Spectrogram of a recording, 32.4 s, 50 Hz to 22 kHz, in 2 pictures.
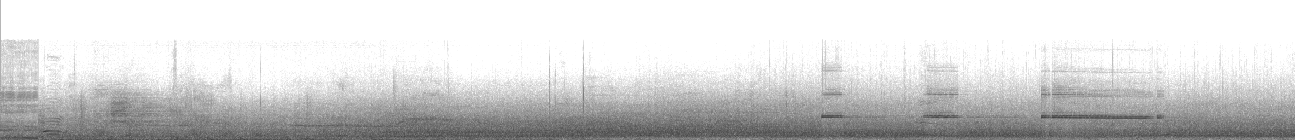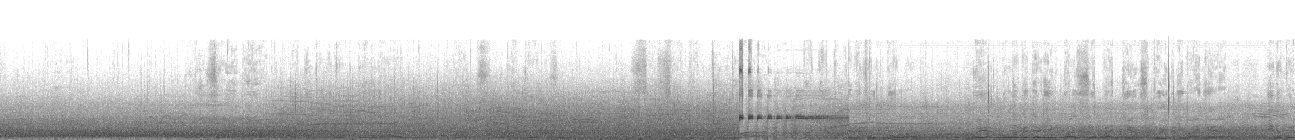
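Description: Stadium crowd noise, a steady din of many voices. Whistle blasts cut through it: two short ones and a longer one about 10 to 14 seconds in, and another near 26 seconds. In the second half the crowd takes up a chant.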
